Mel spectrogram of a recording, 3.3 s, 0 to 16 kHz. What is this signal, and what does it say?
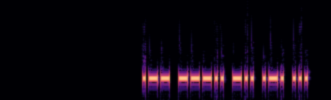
Morse code, heard as a keyed tone, about 40 wpm, 700 Hz. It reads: W8DRS
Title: USA Call Signs - 5 Characters - 40wpm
